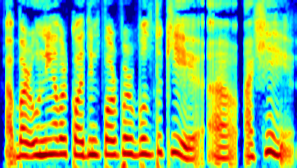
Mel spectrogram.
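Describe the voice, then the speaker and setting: A woman with a Bangladeshi accent, an interview guest recounting her personal life in a halting way, repeating phrases for emphasis. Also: high-pitched, dry recording, clean studio sound.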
